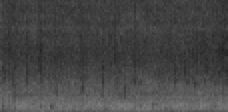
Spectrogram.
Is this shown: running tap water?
yes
